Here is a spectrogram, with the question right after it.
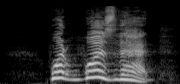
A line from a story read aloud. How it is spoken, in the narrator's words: Sarah screamed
